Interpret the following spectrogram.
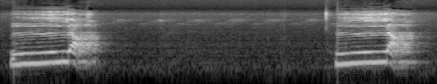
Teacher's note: In lateral sound, at some point, there is a closure in the middle, but the air escapes through the sides.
